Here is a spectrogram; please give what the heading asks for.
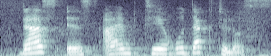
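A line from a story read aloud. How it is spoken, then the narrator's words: Plain. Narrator (German): sagte William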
